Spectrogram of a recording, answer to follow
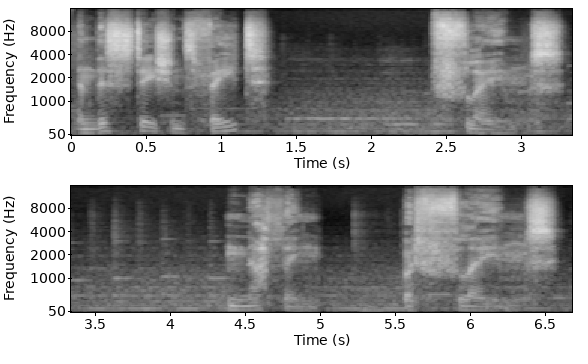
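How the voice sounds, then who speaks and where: An actor playing an erudite, haughty, fault-finding scholar in a video game, speaking with measured scorn and dramatic pauses. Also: male voice, low-pitched, over music. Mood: scornful, ominous. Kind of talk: scripted video game dialogue.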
